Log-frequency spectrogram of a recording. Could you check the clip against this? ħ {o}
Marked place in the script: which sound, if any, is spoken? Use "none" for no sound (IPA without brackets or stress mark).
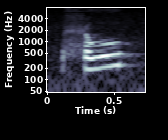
u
